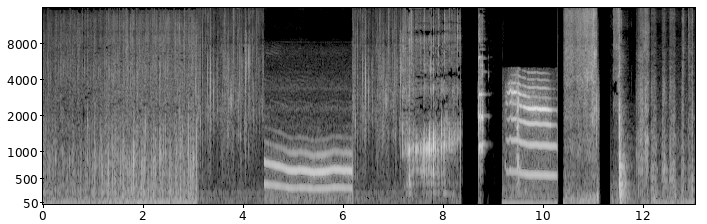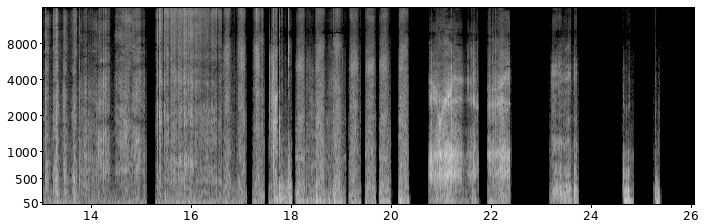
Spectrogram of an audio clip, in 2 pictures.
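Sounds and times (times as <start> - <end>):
cat meowing: 4.4 - 6.2, 9.2 - 10.3
knife carving melon: 10.5 - 17.5, 18.1 - 22.4.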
